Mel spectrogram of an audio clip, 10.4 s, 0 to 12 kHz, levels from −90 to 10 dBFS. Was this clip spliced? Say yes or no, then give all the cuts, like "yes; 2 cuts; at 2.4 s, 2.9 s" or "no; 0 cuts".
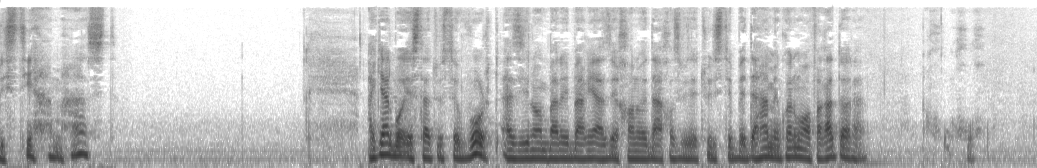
no; 0 cuts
